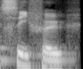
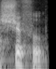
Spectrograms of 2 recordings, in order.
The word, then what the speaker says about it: Sifu: Well, okay, it's called Sifu, but then this must be like Cantonese pronunciation or whatever, because in Mandarin this is like Shifu, and so every time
